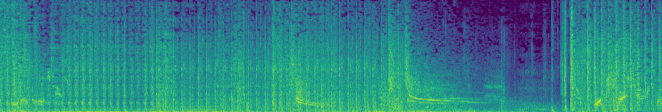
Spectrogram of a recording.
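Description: Rapid bursts of automatic gunfire in a Warzone quads match: dense, loud, crackling volleys that run through most of the stretch, fade briefly, then return with sharp shots near the end.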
